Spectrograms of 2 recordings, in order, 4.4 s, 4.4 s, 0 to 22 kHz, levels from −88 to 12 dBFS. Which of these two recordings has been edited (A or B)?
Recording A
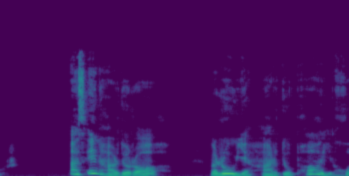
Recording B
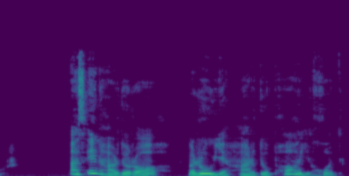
B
